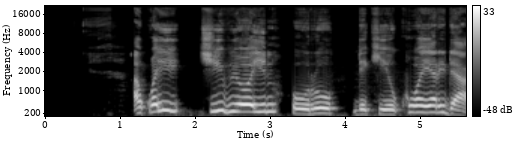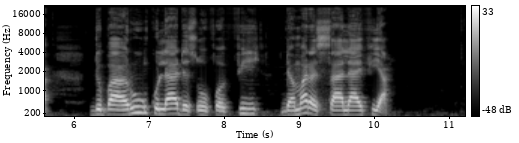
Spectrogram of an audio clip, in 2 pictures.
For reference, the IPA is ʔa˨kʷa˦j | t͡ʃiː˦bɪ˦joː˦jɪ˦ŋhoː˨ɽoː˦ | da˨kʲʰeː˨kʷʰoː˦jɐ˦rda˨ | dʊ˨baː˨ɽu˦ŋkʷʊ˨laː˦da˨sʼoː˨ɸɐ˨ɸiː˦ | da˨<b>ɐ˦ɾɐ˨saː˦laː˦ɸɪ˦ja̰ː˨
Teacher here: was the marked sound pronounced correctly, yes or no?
no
